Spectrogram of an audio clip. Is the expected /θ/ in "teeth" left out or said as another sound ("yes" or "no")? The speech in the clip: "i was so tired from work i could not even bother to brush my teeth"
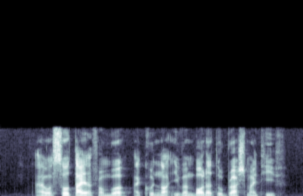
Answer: yes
